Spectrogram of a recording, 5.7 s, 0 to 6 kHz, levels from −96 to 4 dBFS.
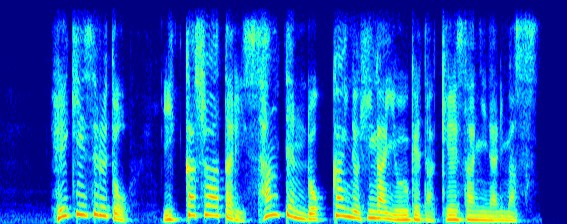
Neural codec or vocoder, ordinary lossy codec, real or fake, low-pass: vocoder, 44.1 kHz, 80 mel bands, Vocos; Opus, 24 kbps; fake; 5.4 kHz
